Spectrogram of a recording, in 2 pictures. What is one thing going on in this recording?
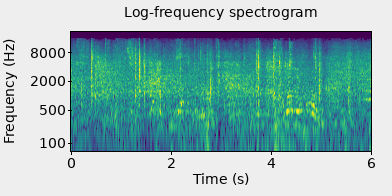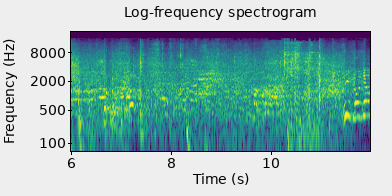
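Hockey sticks clack against a puck and on the ice.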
